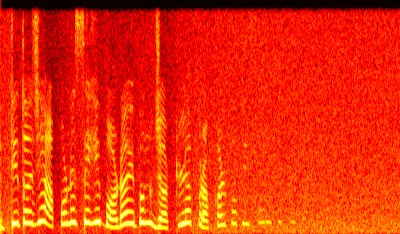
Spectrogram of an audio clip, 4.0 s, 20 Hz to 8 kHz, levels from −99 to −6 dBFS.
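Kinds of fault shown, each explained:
Gain pumping: throughout, the gain swings around 10 dB, pulling loud and soft parts closer in level, likely a fast limiter reining in excessive microphone gain.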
